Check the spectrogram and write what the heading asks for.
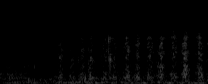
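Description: Close-up drawing on paper: quick back-and-forth sketching strokes, about six a second, beginning about half a second in.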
